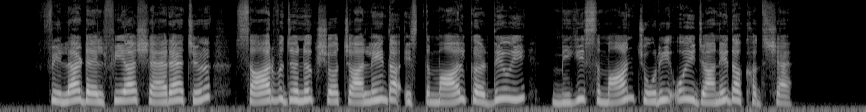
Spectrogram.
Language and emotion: Dogri, fearful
